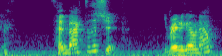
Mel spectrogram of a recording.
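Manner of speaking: ordinary delivery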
